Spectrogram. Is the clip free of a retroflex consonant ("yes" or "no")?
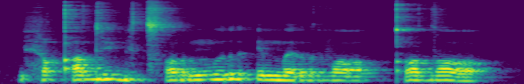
yes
